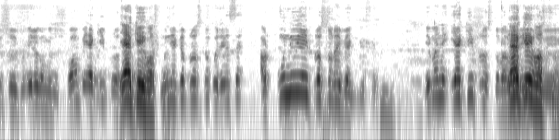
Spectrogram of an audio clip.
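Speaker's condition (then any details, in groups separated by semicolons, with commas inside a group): No condition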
